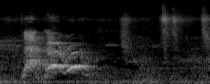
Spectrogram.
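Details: Golden Retriever, an oversized dog brought for stud service in Laoac, Pangasinan, lets out a single wavering whine lasting about half a second, followed by faint clicks and rustling.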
